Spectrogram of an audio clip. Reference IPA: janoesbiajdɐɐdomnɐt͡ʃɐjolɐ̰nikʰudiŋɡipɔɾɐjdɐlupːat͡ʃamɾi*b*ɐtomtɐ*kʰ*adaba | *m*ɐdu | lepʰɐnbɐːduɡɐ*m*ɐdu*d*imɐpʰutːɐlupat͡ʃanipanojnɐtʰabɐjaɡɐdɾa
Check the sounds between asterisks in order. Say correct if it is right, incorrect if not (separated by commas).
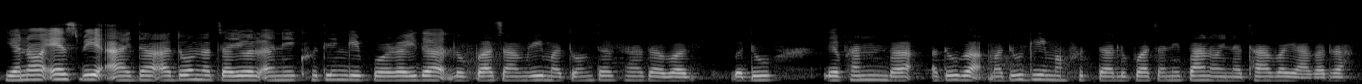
incorrect, incorrect, incorrect, correct, incorrect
